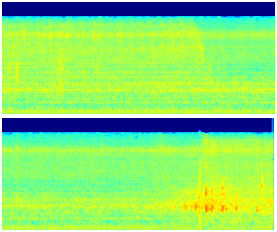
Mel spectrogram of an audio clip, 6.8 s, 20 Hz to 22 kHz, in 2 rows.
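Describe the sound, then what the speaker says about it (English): Hyster S50FT cushion forklift engine running at a steady idle-like hum, close and even throughout, with a brief clatter and rise near the end. "He's going to operate the forklift for us."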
